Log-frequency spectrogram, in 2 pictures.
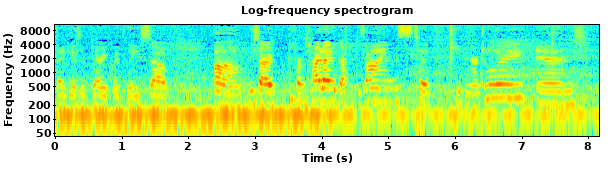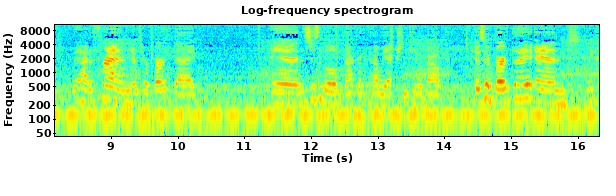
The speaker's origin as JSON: {"language": "English", "town": "Manhasset", "region": "New York", "country": "United States", "tie": "born or raised there", "also_born_or_lived": "Hampton Bays, New York", "said": "I am from Long Island, New York. I grew up in a small town called Manhasset"}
